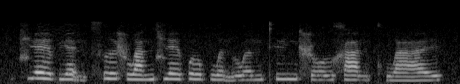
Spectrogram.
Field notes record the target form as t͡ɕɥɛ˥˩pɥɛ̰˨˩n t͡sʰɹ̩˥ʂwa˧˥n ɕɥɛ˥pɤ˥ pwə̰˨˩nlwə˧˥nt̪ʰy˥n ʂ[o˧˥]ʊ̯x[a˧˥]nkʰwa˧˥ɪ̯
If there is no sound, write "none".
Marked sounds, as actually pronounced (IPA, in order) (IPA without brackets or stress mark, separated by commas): o˧˥, a˥˩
